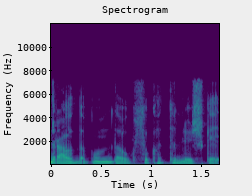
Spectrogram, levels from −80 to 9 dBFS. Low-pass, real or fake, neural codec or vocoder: 7.2 kHz; real; none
